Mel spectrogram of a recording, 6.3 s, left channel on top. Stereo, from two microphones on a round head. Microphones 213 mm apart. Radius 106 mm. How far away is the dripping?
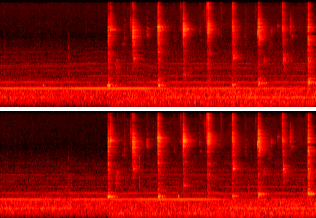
About 1.1 m.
